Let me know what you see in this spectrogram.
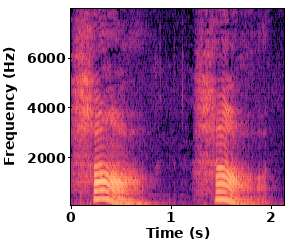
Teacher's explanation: E percebe que eu tô fazendo um T final, mas ele é tão sutil que ele não chega a aparecer · um R que costuma vir mais pro final da palavra, que vem depois de uma vogal, ele frequentemente funciona alongando o som daquela vogal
